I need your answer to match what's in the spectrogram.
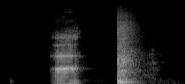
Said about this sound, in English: Okay with the burping,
